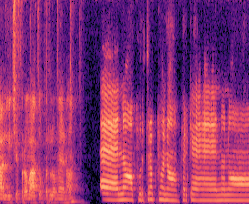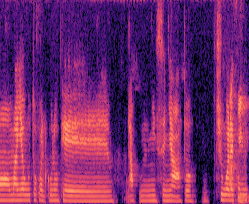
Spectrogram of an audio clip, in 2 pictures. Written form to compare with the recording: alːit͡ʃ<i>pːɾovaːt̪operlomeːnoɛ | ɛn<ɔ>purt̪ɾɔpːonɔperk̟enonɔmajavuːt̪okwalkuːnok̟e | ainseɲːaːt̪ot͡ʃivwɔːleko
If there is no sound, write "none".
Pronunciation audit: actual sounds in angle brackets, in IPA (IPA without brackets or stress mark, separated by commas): ɛ, ɔ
